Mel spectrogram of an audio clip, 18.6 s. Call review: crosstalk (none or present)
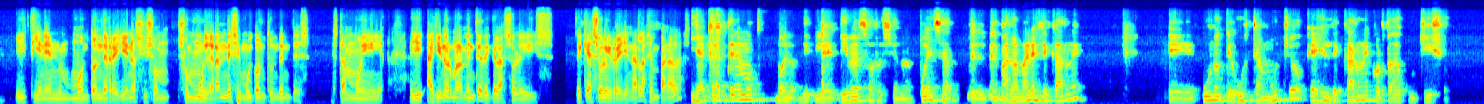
none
